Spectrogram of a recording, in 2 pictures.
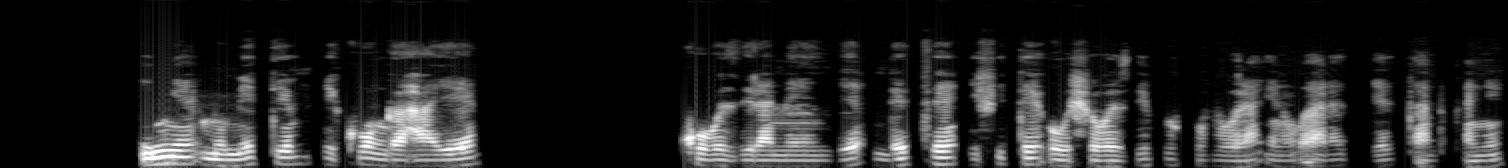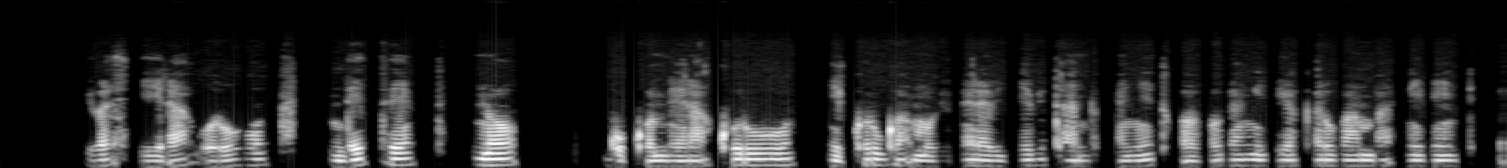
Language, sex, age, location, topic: Kinyarwanda, female, 25-35, Kigali, health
